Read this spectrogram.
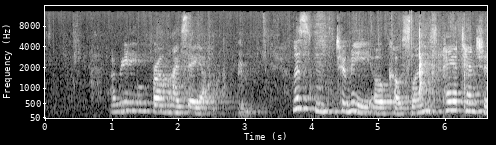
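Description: An elderly woman reads out calmly through a microphone.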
